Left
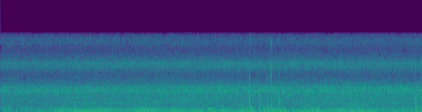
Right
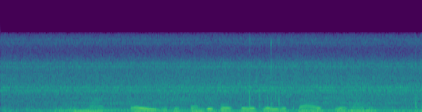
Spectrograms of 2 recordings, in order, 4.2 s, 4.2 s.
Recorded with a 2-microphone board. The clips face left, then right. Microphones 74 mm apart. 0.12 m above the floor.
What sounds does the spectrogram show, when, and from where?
0.7 s a man speaking: 65° right (ahead or behind); by 4.2 s 45° right (ahead or behind)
